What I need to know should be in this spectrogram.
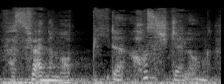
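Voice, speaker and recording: A woman playing a curious, uneasy young tenant in a horror audio drama, with expressive delivery. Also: mid-range voice, unhurried, whispered, lightly acted. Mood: disgusted. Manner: expressive, talking to herself. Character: curious, uneasy young female tenant exploring a creepy house. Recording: music behind the voice.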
